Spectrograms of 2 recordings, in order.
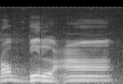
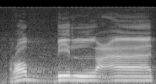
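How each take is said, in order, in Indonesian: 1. Vokal setelah rabbil terdengar tebal dan penuh. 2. Vokal setelah rabbil terdengar tipis dan tersenyum. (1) "jangan dibaca Robbil a. Ini masih nampak orang Indonesia ngaji"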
